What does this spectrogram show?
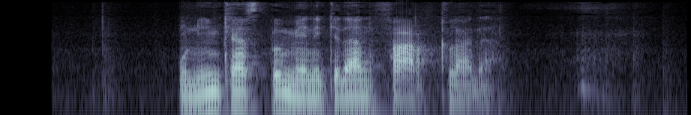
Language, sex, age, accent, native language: Uzbek, male, 18-24, Jizzax, Uzbek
